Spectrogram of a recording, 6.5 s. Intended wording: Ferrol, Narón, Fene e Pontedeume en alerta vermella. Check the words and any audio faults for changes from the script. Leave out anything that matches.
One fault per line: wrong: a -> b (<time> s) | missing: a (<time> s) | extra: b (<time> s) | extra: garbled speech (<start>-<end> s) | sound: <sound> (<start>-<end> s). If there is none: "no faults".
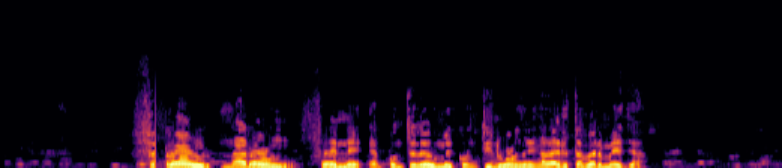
sound: dropout (1.3-1.4 s)
extra: continúan (3.9 s)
